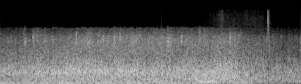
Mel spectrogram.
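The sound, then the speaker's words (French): Heavy tropical downpour roars steadily throughout, a dense wash of rain with a faint rumble of thunder underneath, loud with no voices; the tropical storm in Cuba on the day cosmonaut Yuri Gagarin arrived there in 1961. “Vous entendez, c'est l'orage parce que le jour où Gagarine a posé les pieds à Cuba, il y avait une tempête tropicale.”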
